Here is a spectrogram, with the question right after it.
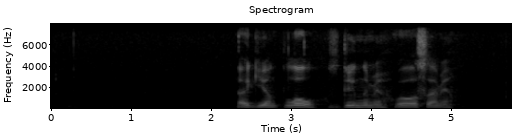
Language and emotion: Russian, neutral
